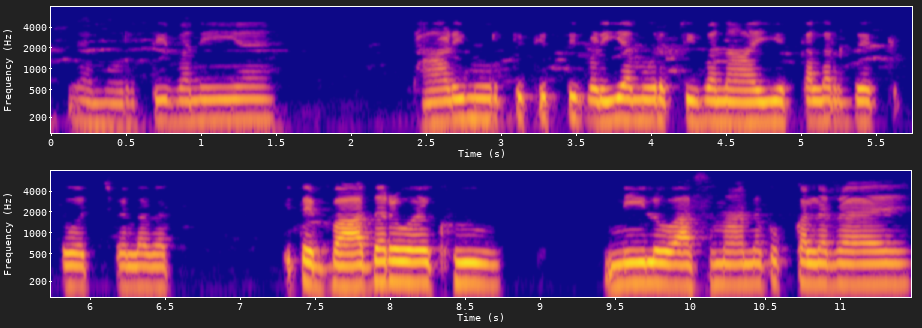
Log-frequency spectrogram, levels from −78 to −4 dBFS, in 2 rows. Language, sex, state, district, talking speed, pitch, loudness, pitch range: Hindi, female, Uttar Pradesh, Budaun, 135 wpm, 175 Hz, -19 LUFS, 165-180 Hz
